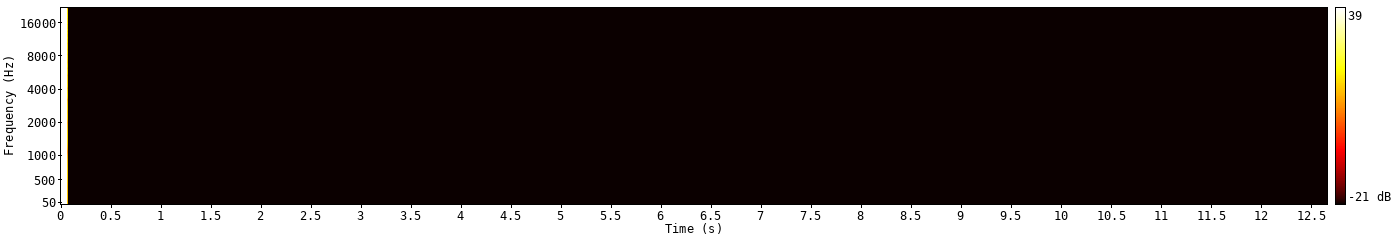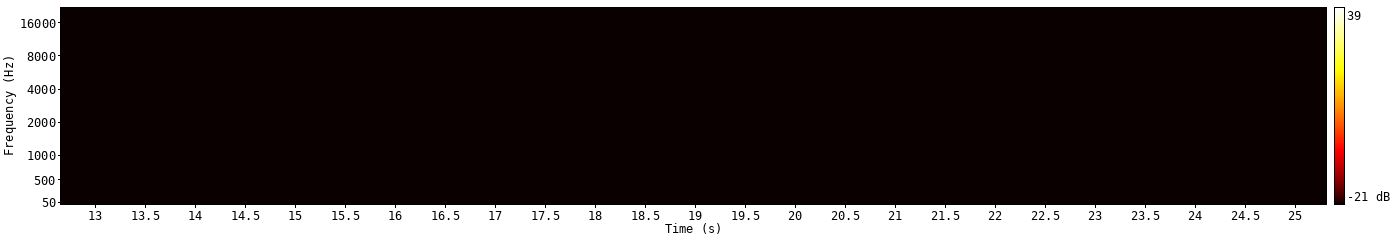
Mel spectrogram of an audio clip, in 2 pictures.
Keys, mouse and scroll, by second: 1.6 s, 3.1 g, 5.0 s, 9.2 middle click, 9.5 middle click, 9.6 middle click, 9.7 middle click, 9.9 middle click, 10.2 middle click, 10.2 KP_3, 11.7 s, 16.7 KP_7, 16.7 KP_4, 18.0 KP_1, 19.5-20.3 scroll up 5, 20.1 Tab, 20.6 shift+middle click, 20.9 shift+middle click, 21.5 ctrl+r, 24.1 Tab, 24.6 shift+z, 25.1 Tab.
